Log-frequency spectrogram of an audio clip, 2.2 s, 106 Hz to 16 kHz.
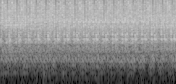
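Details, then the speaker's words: Nissan 300ZX Z32 non-turbo manual with misfiring, running low on fuel with some wires disconnected. At idle there is fast tapping over a thin, hissy note, described as sounding like a diesel tractor and seemingly from mid-engine: a knock of unclear source. "this is the sound of the engine sounds like a diesel tractor and it's coming out with I think from here"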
